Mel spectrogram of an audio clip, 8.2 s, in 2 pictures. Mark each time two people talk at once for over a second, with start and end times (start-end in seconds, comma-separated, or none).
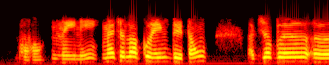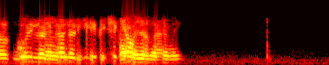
4.3-6.2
